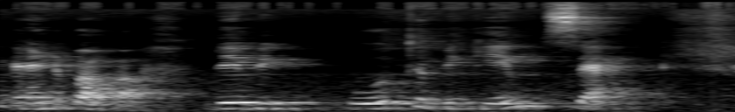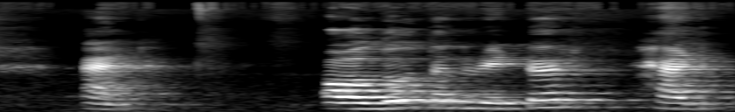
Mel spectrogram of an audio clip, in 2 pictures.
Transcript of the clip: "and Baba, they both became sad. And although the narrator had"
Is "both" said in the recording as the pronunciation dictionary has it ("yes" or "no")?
no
